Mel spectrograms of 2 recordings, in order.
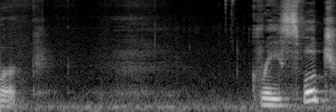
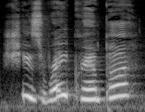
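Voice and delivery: put-on high, loud boy's exclamation; eager, raised voice; excited cry; 10 semitones higher, 6 dB louder than usual. A narrator's reading. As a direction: call out excitedly to Grandpa. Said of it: "cried Charlie".

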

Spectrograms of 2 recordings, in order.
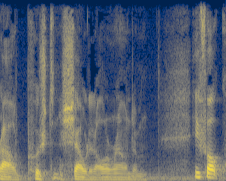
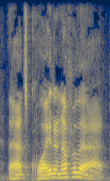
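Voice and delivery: higher and loud, firm; shouted; 6 semitones higher, 6 dB louder than usual. A narrator's reading. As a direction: shut the crowd up. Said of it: "the fat shopkeeper shouted".

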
